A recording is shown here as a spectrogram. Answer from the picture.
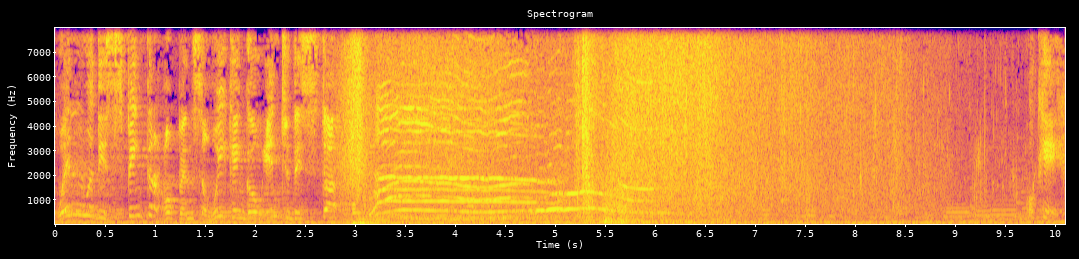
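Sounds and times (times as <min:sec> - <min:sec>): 
speech: 0:00.0 - 0:05.1, 0:09.8 - 0:10.0
wet surging sloshing inside a stomach: 0:05.2 - 0:10.0.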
